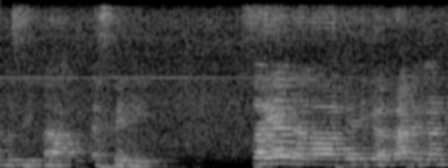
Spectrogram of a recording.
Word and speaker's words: Russita: adalah rusita SPD meskipun bicara rusita itu sulit biasanya kalau orang Jawa panggilnya Rosita tapi kalau ejaan yang benar rusita SD saya adalah P3K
